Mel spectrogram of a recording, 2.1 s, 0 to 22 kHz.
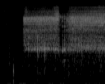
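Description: Faint steady hiss starting about half a second in: a hard cloud-chasing vape hit on a Reload 26 rebuildable tank atomizer, air rushing through its wide-open airflow over a very low-resistance (0.11 ohm) coil build.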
